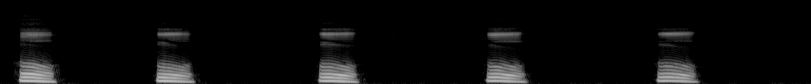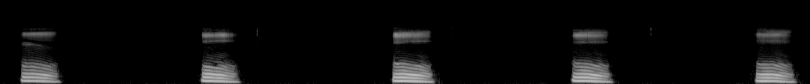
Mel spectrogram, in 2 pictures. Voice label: dark l, pronunciation

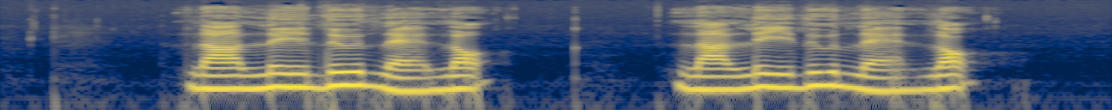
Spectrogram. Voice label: la li lu le lo, pronunciation

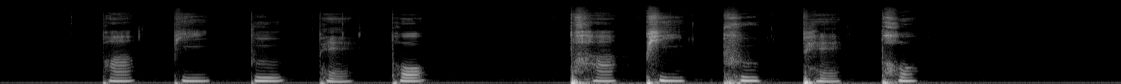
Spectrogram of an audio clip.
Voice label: pa pi pu pe po pha phi phu phe pho, pronunciation

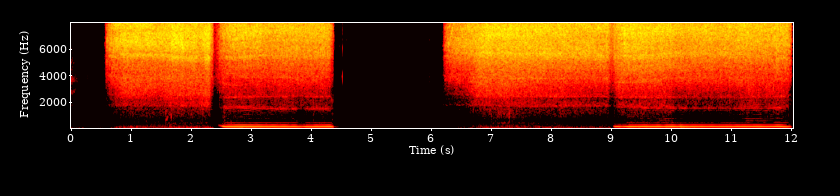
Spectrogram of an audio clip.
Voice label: ssss zzzz, pronunciation

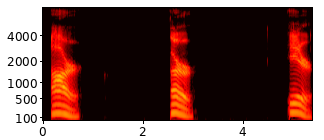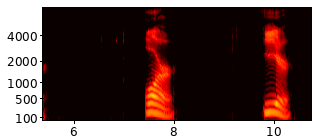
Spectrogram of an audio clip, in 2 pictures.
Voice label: r colored vowels, pronunciation

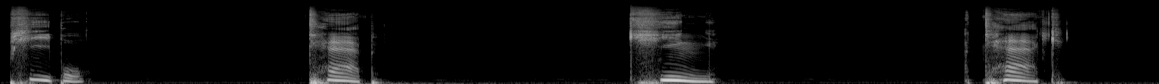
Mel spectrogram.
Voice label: people tap king attack, pronunciation

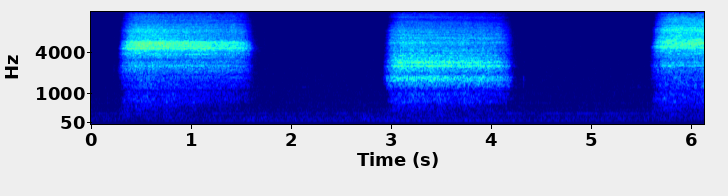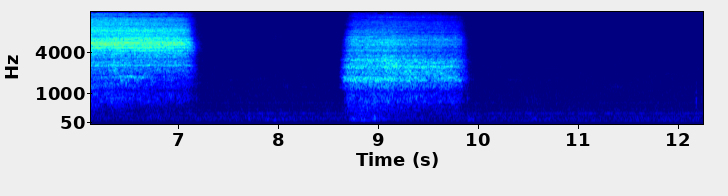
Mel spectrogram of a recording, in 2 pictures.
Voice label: shhh, english pronunciation

